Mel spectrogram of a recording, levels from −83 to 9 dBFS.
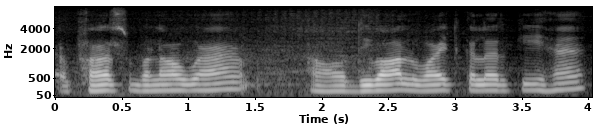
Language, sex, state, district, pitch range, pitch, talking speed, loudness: Hindi, male, Jharkhand, Ranchi, 145-155 Hz, 150 Hz, 150 wpm, -18 LUFS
